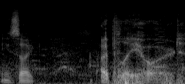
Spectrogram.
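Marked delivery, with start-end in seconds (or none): 1.0-1.8 deep-voiced, breathy near-whisper, low. Retelling a classmate's answer about his dirty jersey: Carl's deep voice. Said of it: "he does it in, like, that really deep voice".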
